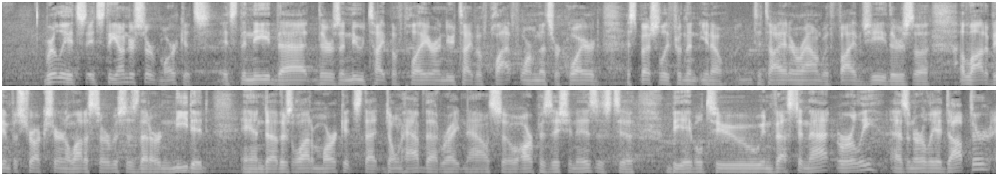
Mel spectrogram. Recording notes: Live from the Telecom Exchange's first 'Pop-Up' event, TEX Dallas.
